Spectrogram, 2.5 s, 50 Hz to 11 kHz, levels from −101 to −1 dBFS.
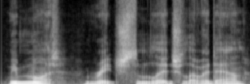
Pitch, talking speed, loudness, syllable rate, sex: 130 Hz, 165 wpm, -18 LUFS, 4.2 syllables/s, male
